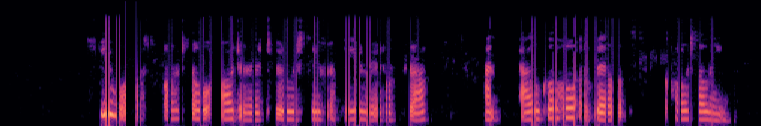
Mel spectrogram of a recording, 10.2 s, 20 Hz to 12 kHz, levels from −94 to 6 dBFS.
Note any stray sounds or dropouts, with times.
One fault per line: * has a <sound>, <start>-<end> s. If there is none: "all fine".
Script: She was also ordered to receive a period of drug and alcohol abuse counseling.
* has a dropout, 1.7-1.8 s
